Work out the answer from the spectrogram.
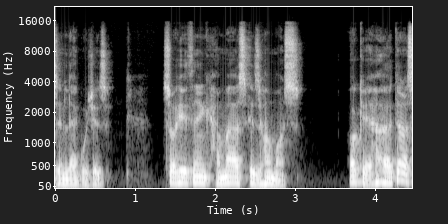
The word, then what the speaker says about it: Hamas: He called them hummus. He just called Hamas hummus. Hamas. What Hamas? Okay. So, yeah, well, Trump, he have a very high skills in languages. So he think Hamas is hummus.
